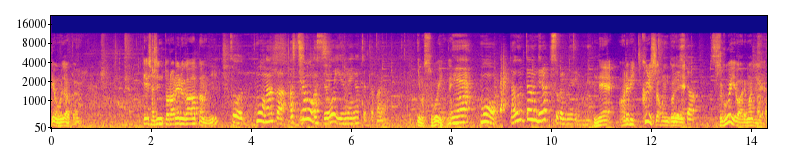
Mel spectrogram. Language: Japanese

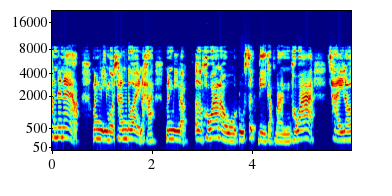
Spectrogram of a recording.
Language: Thai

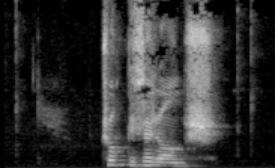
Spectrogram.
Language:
Turkish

